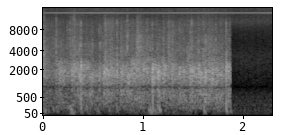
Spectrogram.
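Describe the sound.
Applause from an audience welcoming a guest preacher to a church gathering: steady, dense clapping that cuts off abruptly just before the end.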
